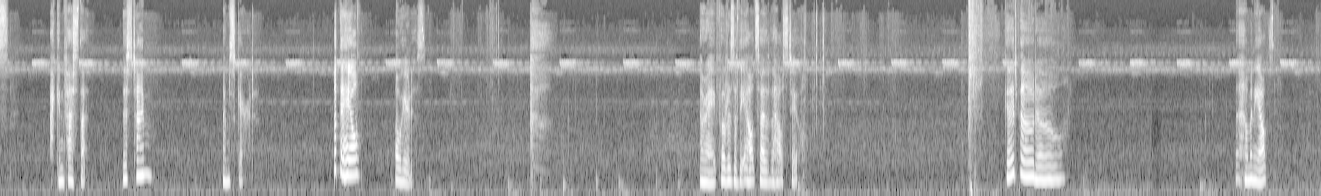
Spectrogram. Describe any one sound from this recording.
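A young woman talks with animation into a microphone, close up.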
